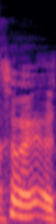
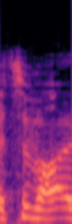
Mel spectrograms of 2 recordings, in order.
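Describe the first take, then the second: First: Tomato as to-MAY-to, pitched up; American-style tomato. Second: Tomato as to-MAH-to; British-style tomato. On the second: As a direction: open tomato's middle to AH, to-MAH-to. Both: Shown as a demonstration. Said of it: "It's not tomato, tomato".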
